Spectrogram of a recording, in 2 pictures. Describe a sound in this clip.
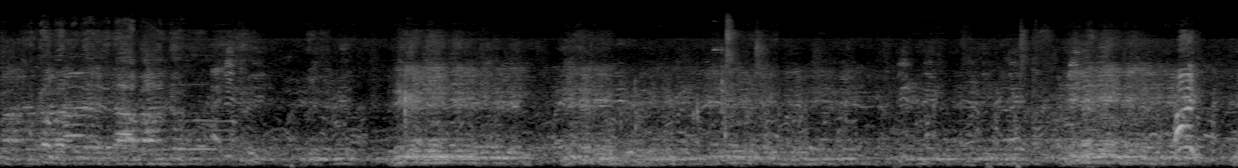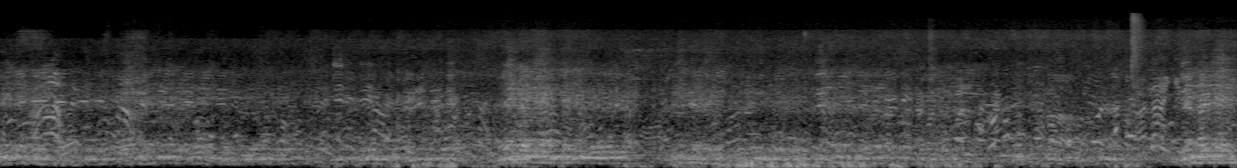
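A large crowd of men murmurs and chants together outdoors.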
